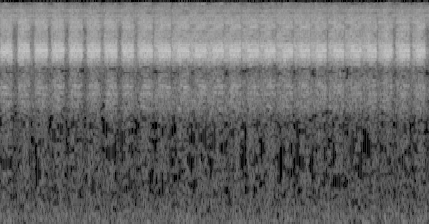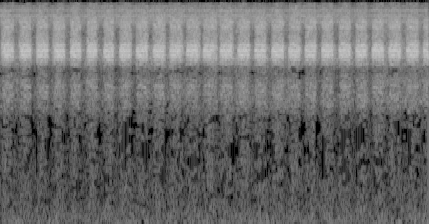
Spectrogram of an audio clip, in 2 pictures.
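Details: Summer chorus of cicadas in Provence, southern France, a dense shrill buzz pulsing rapidly and evenly, close to three beats per second, continuing unbroken throughout without other animals or voices.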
